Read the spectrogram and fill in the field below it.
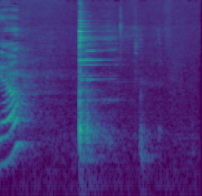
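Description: A metal bowl clanks down on a hard counter.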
